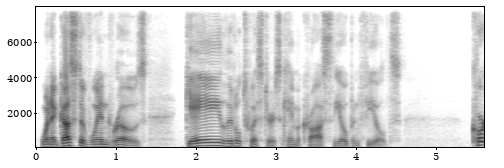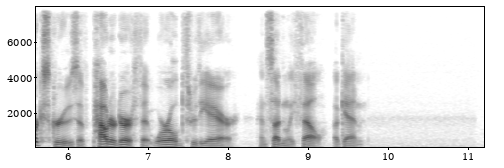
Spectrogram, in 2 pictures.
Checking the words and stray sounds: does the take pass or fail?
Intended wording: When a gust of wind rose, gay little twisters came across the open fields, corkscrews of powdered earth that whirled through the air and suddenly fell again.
pass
